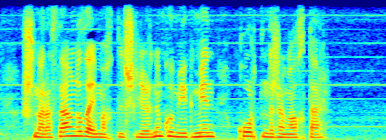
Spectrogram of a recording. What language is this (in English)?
Kazakh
